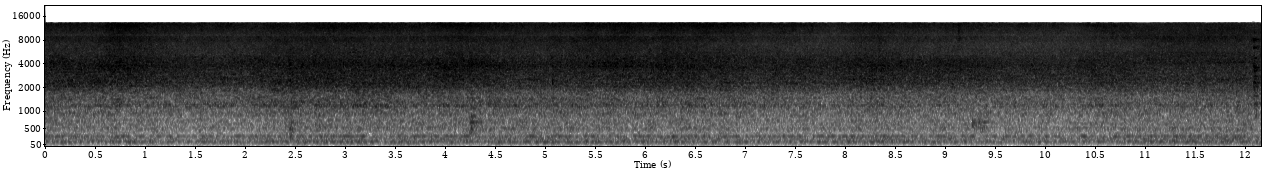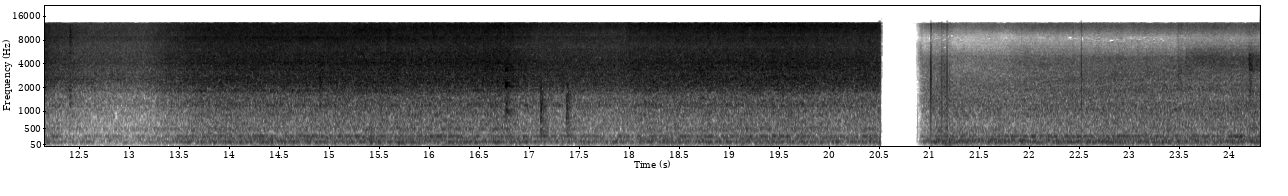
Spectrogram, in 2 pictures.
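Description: Chicken pieces sizzling as they fry in a wok on a gas stove, a steady hiss with a couple of sharp knocks of the spatula against the pan. After a brief break about twenty seconds in, the sound turns duller and lower as the chicken cooks in its sauce.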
